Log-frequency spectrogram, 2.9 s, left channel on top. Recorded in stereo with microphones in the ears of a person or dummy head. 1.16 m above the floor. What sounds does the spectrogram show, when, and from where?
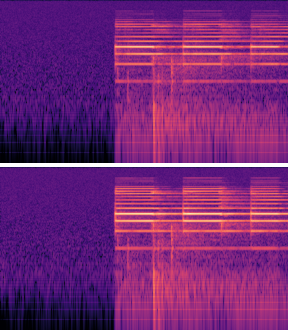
1.1 s an alarm clock: 10° right (ahead or behind), 0.7 m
